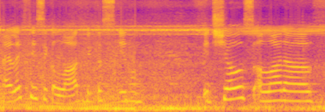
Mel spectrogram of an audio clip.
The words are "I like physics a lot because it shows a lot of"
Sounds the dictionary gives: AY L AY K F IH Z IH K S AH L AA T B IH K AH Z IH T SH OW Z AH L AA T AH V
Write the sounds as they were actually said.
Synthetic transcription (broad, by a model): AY L AY K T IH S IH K AH L AA T B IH K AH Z IH T SH OW Z AH L AA T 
